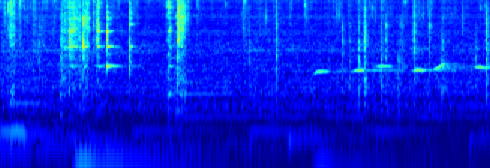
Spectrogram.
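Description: Ceramic rice bowls clinking as fried rice is dished up with a wooden spatula: a quick cluster of clinks about half a second in and another about a second and a half in. Soft background music plays throughout.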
